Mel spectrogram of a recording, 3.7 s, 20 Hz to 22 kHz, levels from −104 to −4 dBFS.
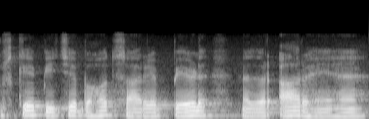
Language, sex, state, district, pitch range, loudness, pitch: Hindi, male, Jharkhand, Ranchi, 95-115 Hz, -19 LUFS, 105 Hz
